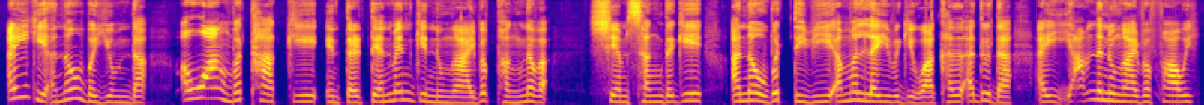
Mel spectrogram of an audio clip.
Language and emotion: Manipuri, happy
